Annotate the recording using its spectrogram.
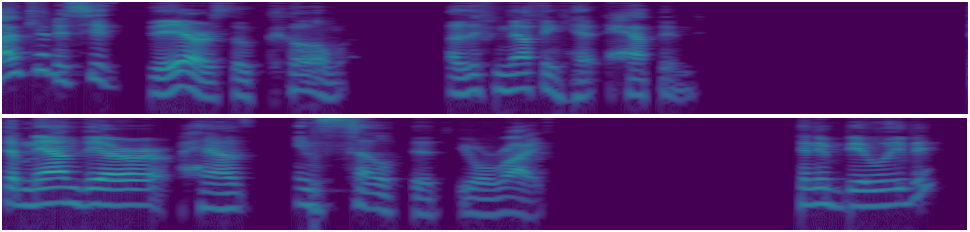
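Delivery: insulted wife upbraids her calm husband; upset wife. Acted. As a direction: demand he defend her. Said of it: "clearly upset".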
